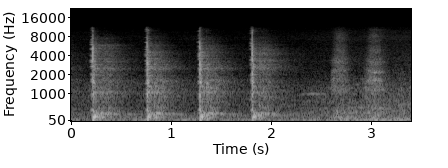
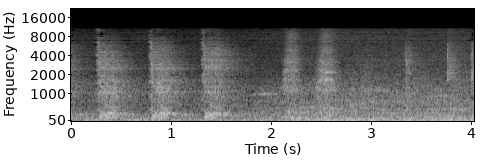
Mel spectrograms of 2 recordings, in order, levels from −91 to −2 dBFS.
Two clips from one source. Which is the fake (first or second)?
second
